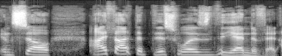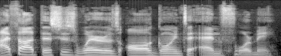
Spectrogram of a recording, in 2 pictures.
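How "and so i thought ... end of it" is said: ordinary talk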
